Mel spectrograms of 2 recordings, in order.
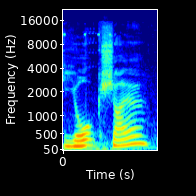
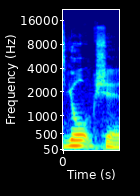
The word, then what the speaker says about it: Yorkshire: Often when people try and pronounce like British places, they always say shia like Yorkshshire. It's Yorkshire, not Yorkshire.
